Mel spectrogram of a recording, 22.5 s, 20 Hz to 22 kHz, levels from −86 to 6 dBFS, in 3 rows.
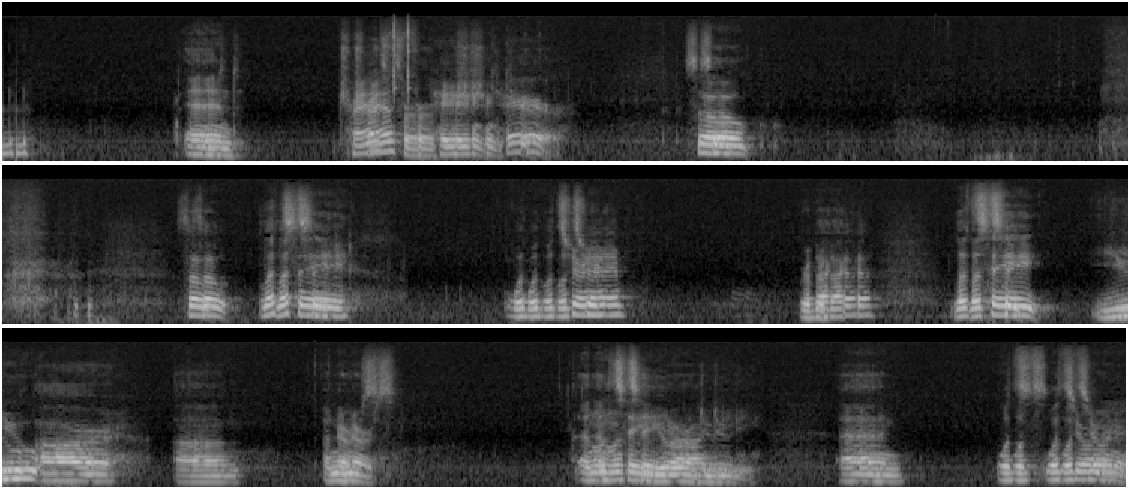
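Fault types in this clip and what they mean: Channel delay (doubling): every sound arrives twice, with a second copy of equal strength about 93 ms behind, heard as a slap echo throughout. One channel runs late, which fits a 4096-sample buffer, and the two are summed to mono.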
